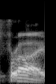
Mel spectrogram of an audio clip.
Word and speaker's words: Fry: America we welcome back fry am I pronouncing your name right it is fry but every I answered a Fray oh right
